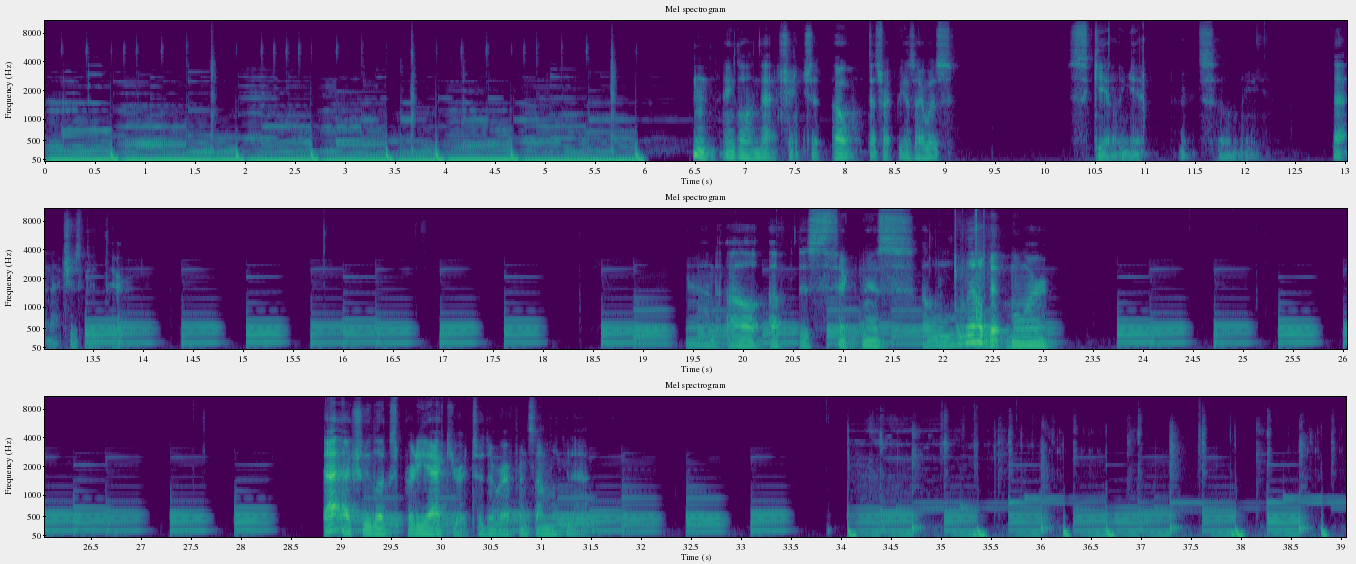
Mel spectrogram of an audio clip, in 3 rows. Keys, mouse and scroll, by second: 2.0-2.3 shift+middle drag, 4.1 Tab, 4.9 Tab, 7.3 r, 16.1 shift+middle click, 23.4-24.4 middle drag, 24.8 middle click, 25.1 alt+z, 25.6-27.4 middle drag, 27.8 shift+middle click, 28.7 middle click, 29.7 middle click, 36.9 middle click, 37.4 shift+middle click, 37.8 shift+middle click, 38.1 middle click, 38.6 shift+middle click.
